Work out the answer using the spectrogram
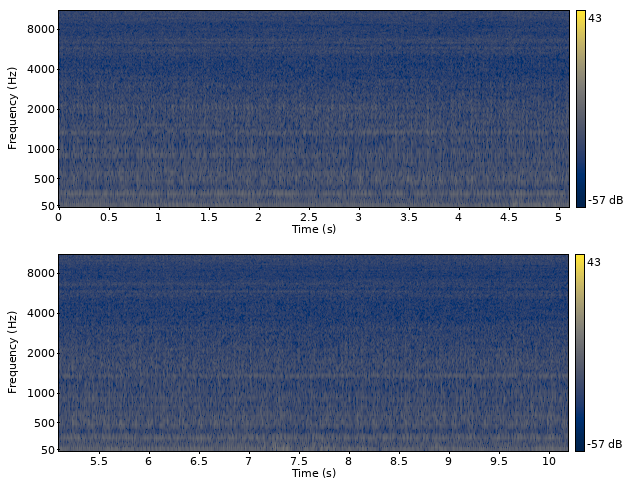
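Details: Petrol car engine, previously misfiring, hard starting, stalling and losing power, idling steadily with no stumbles or misses after the insulator was replaced; normal idle.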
